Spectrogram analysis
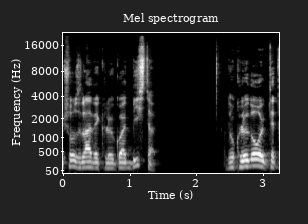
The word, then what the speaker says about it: Beast: Et d'ailleurs, les gars, ça se prononce bel et bien Beast et non pas Best, hein. C'est Beast.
